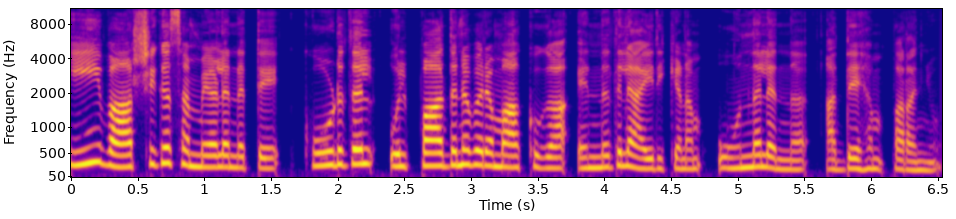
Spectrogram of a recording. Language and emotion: Malayalam, neutral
